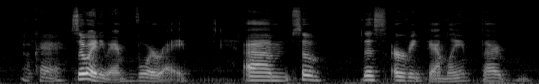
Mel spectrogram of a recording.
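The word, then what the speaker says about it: Voirrey: So, last podcast on the left called her Voira. Okay. M called her Voiri because that's like phonetically how it looks. Okay. And Dark History said Voire. And he's actually English, so he probably is correct.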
